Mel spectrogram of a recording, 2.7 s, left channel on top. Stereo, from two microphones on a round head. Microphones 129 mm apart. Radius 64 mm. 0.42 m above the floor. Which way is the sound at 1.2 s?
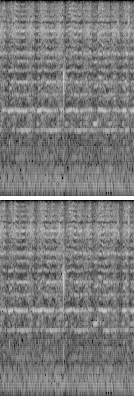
60° right (ahead or behind).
